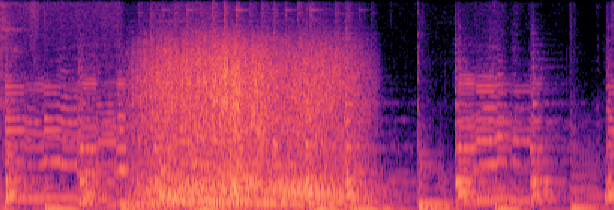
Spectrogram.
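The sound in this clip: A broad, jet-like roar of an airplane taking off swells loudly for about two and a half seconds, then fades, over steady tonal sounds that carry on before and after it.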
